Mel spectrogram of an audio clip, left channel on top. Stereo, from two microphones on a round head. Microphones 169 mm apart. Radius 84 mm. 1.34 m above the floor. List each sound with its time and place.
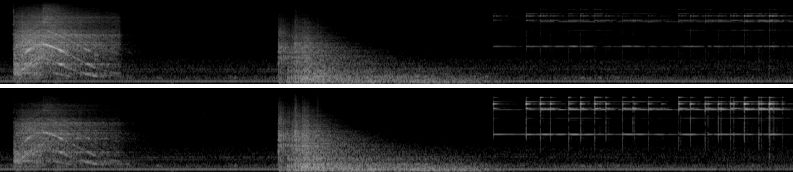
0.1 s sawing: 55° left (ahead or behind), 0.9 m
2.8 s an explosion: 10° right (ahead or behind), 4 m
4.9 s a bell: 60° right (ahead or behind), 1.7 m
